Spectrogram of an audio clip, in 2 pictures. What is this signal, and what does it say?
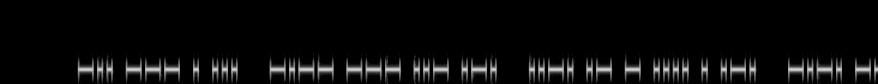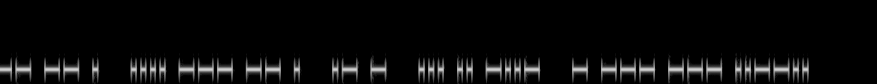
Morse code, heard as a keyed tone, about 25 wpm, 700 Hz. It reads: DOES YOUR FATHER COME HOME AT SIX TOO?
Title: Sentences from Top 1000 Words - Review Part 2 - 25wpm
